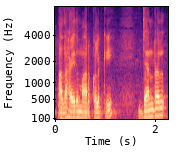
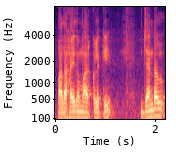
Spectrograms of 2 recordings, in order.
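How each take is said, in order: Both takes have the same delivery.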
